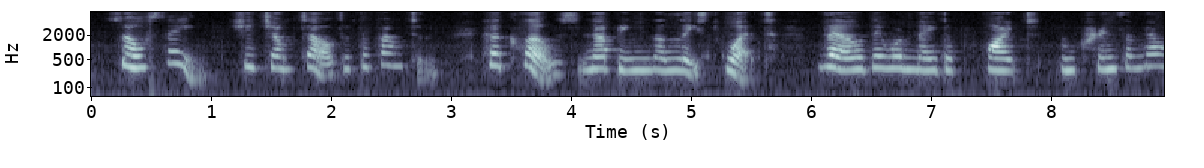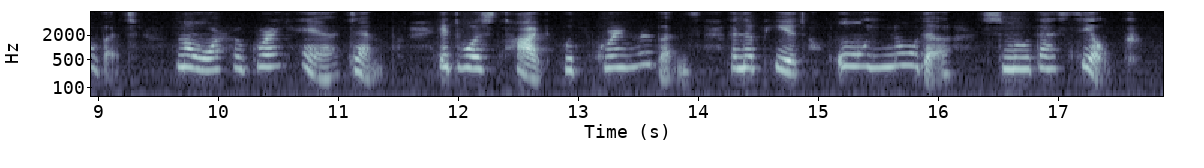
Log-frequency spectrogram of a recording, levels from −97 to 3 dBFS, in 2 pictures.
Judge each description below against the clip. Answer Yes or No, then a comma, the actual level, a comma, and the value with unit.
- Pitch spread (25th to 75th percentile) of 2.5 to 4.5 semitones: Yes, average, 3.0 semitones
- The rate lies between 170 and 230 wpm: No, average, 150 wpm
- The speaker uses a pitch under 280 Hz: No, very high, 300 Hz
